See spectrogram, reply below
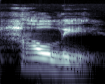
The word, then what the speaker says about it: haole: And that word is pronounced haole.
